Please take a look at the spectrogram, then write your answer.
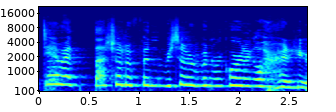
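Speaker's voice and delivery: high, fast frustrated exclamation; exasperated. Retold or imitated. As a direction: kick yourself in frustration. Retold frustrated outburst.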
